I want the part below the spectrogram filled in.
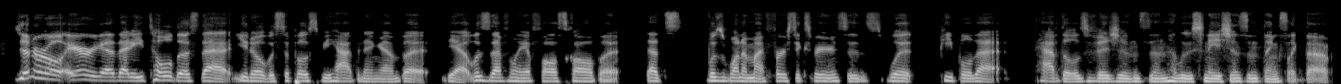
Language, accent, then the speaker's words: English; Philadelphia, Pennsylvania, United States; now in Florida, United States; I'm from West Philadelphia, born and raised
